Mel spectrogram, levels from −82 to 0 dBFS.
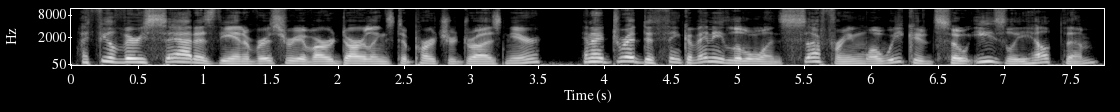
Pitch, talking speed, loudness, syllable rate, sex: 155 Hz, 230 wpm, -19 LUFS, 6.3 syllables/s, male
